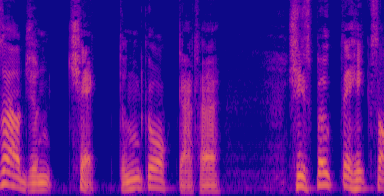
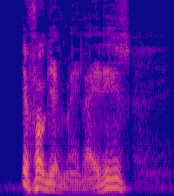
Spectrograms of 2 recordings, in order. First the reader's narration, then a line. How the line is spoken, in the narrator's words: mumbled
